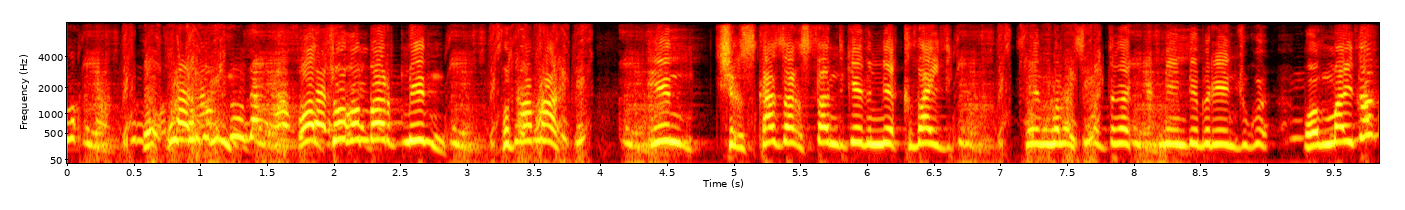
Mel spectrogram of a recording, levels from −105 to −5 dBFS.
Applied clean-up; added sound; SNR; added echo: neural separator model SepFormer DNS4.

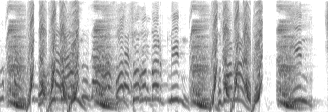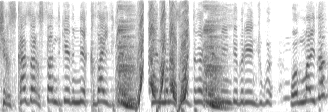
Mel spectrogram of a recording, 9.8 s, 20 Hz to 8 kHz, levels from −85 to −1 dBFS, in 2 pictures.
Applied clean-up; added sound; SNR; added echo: none; Scratching (performance technique); -4 dB; none.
